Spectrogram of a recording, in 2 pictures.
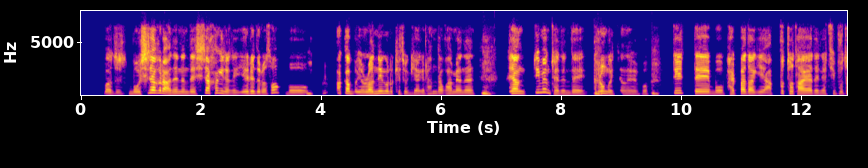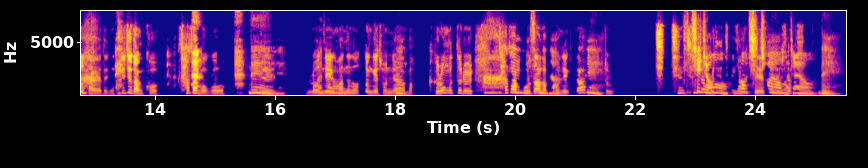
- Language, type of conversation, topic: Korean, advice, 비현실적인 목표 때문에 자주 포기하게 되는 상황이 있나요?
- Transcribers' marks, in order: other background noise; laughing while speaking: "아. 네"; laugh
